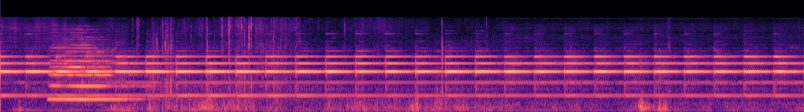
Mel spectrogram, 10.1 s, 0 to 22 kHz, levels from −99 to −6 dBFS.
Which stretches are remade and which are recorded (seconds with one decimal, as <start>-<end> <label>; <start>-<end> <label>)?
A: 0.0-1.6 remade; 1.6-6.2 recorded; 6.2-10.1 remade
